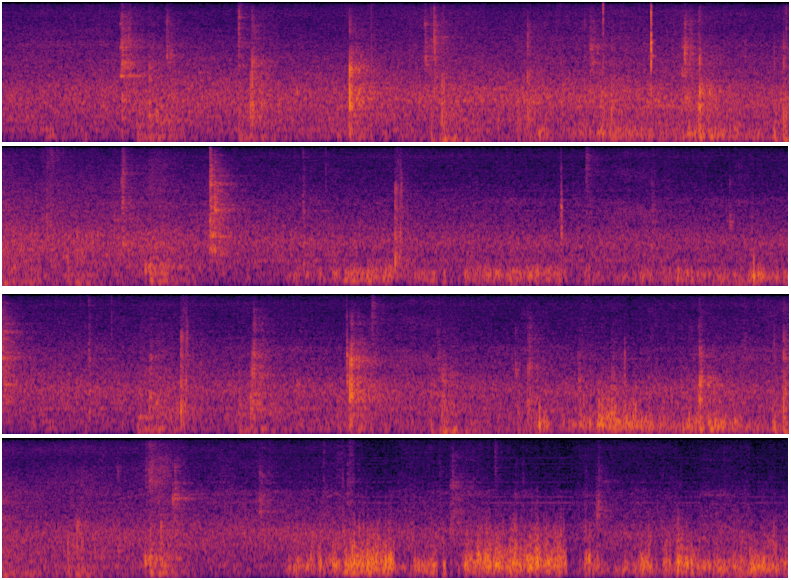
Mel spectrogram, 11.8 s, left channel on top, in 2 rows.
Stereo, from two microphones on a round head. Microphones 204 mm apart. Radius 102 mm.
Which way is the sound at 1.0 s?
75° left (ahead or behind).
